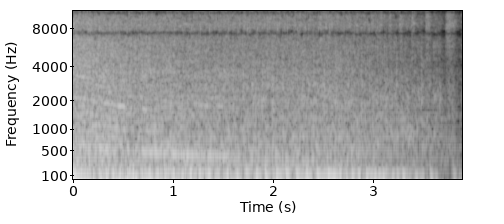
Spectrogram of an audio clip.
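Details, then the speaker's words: Cub Cadet 682 garden tractor with Kohler KT17 twin, first start after storage: deep, even twin-cylinder thrum holding steady beat before fading down; runs smoothly, unusually good running KT17. "You don't usually get a KT17 in that runs this well."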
